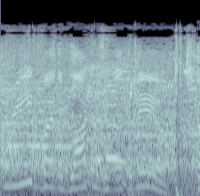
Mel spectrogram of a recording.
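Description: Voices shouting over a steady crowd din in an indoor arena during a volleyball rally, with sharp smacks of the ball being struck, one near the end.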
